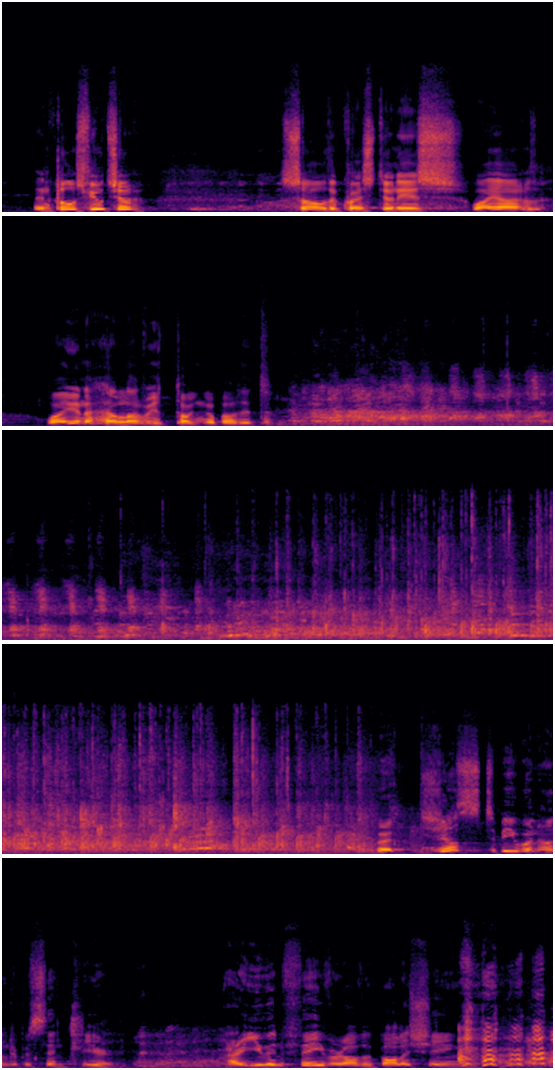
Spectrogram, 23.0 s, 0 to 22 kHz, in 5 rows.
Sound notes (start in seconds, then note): 6.8 laughter; 7.0 applause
